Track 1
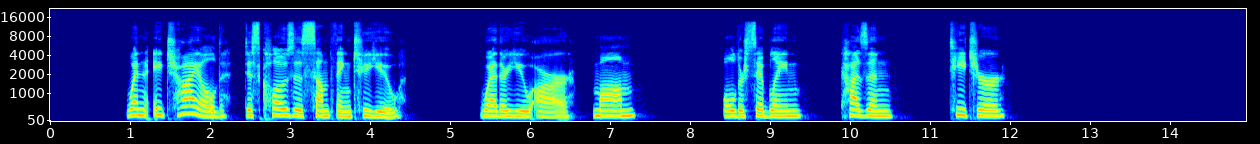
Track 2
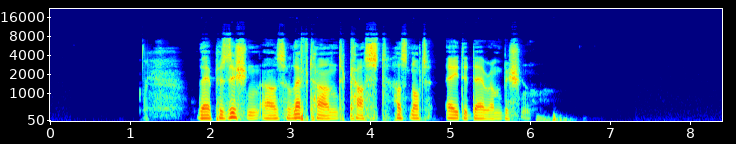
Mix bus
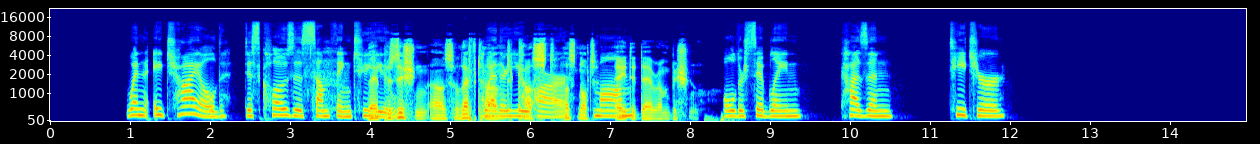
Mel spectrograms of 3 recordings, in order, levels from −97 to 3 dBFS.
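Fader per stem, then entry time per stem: +2.5 dB, -7.0 dB; 0.00 s, 2.10 s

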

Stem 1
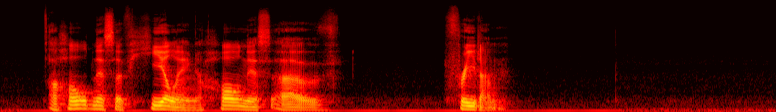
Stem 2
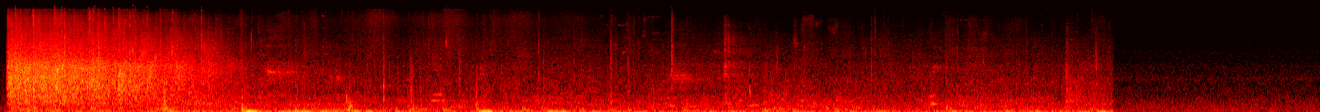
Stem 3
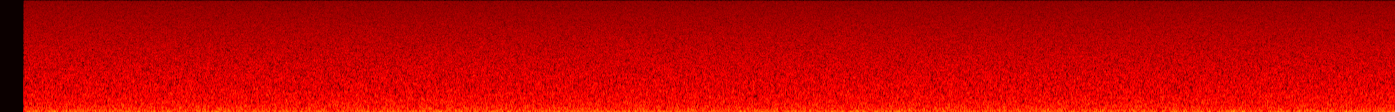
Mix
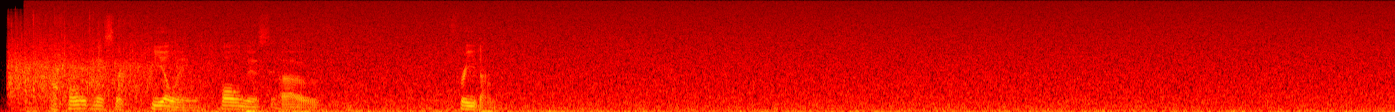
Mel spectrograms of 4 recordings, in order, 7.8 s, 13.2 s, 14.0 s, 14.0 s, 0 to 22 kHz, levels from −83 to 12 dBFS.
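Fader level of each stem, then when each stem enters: -1.5 dB, -4.0 dB, +1.0 dB; 0.00 s, 0.00 s, 0.00 s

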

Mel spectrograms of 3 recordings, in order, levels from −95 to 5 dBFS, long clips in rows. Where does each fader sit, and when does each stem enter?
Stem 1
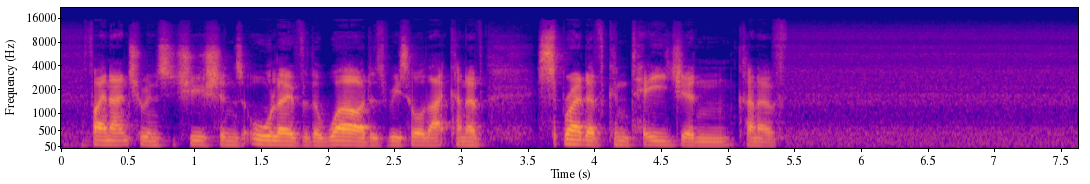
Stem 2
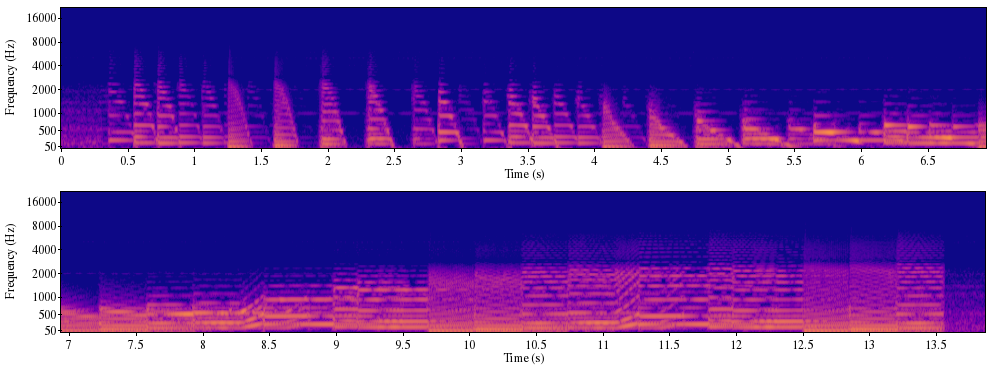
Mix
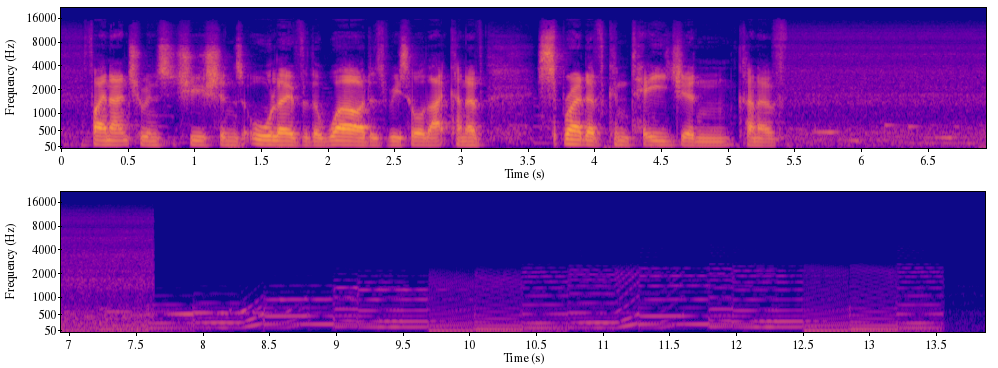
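-1.0 dB, -17.0 dB; 0.00 s, 0.00 s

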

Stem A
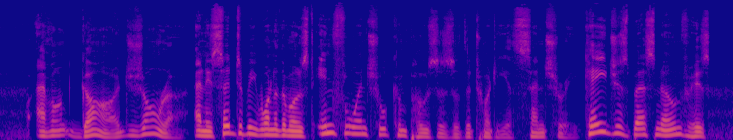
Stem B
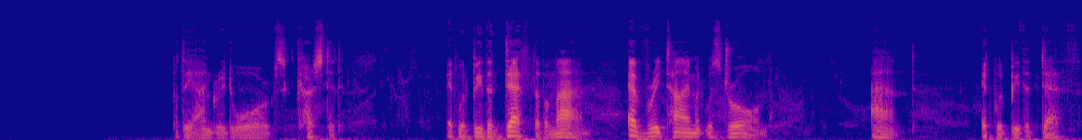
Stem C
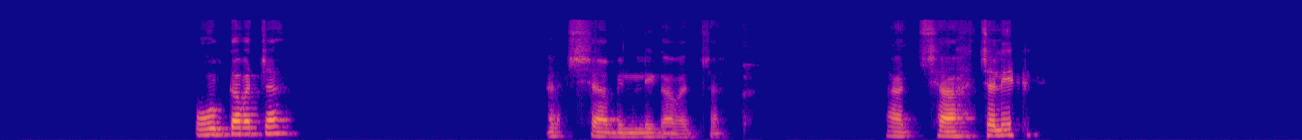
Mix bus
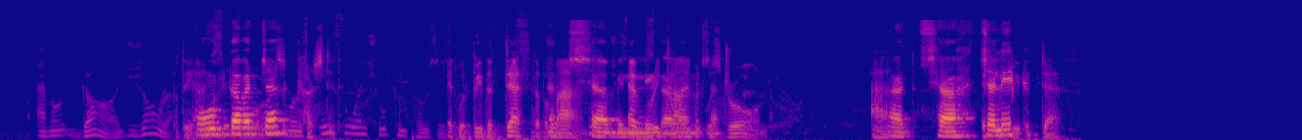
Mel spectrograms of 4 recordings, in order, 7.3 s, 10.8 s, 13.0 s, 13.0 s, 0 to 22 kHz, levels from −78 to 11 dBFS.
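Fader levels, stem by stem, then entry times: -16.0 dB, -8.5 dB, -5.5 dB; 0.00 s, 0.00 s, 0.00 s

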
